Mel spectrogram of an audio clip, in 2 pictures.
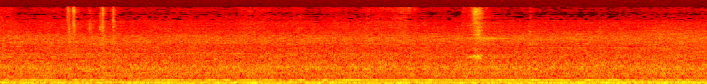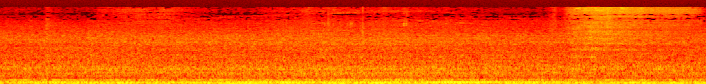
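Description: Steady low drone of a lorry's engine and tyres heard from inside the cab while driving through a road tunnel, with a constant low hum underneath.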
